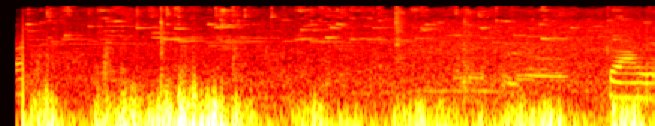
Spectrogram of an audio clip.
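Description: Loud, uneven low rumbling noise on the microphone, starting abruptly after a cut, with faint high tinkling scattered through it and a faint voice near the end.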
